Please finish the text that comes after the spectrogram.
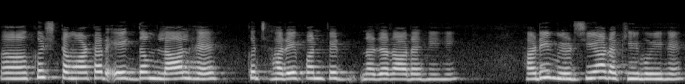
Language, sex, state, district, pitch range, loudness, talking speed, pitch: Hindi, female, Uttar Pradesh, Etah, 255-280 Hz, -14 LUFS, 175 wpm, 270 Hz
